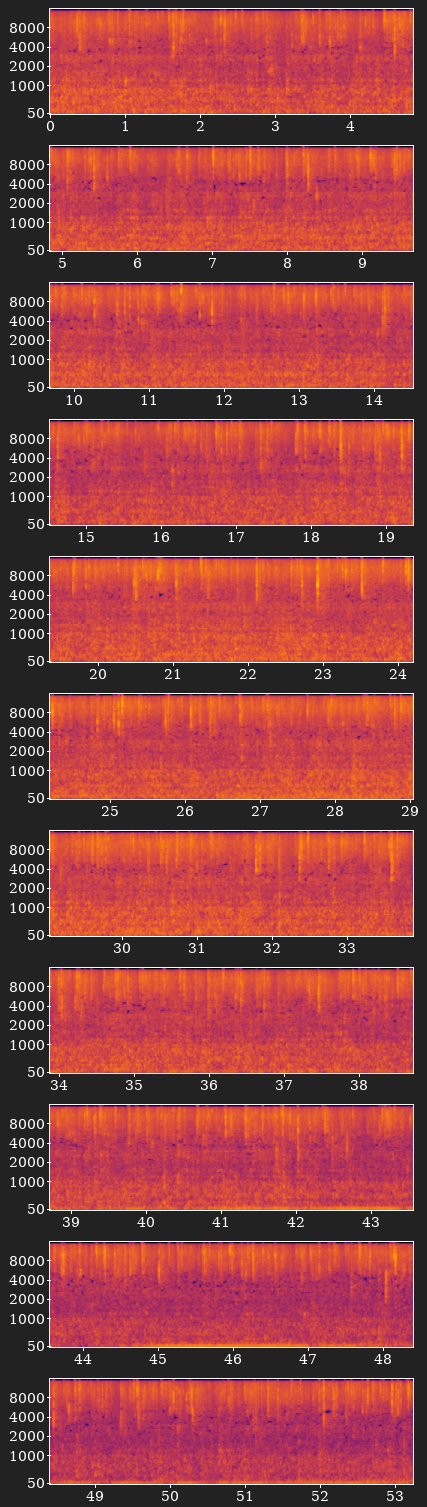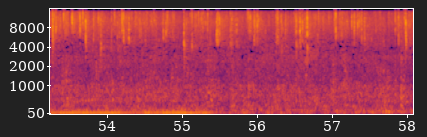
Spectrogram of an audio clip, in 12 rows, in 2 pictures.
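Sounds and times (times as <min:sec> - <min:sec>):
close raindrops pattering: 0:00.0 - 0:58.0
heavy rain on trees and lawn: 0:00.0 - 0:58.0.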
